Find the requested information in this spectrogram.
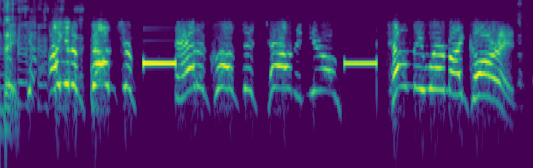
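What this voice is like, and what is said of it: Loud, shouting voice. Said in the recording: “Not a very good inside voice”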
